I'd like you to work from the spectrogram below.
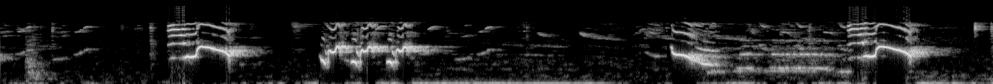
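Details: Vietnamese Sooty babbler song: loud upward-flicking whistles in bursts about every few seconds, mixed with busier chattering notes and a level droning whistle, recorded indoors.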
